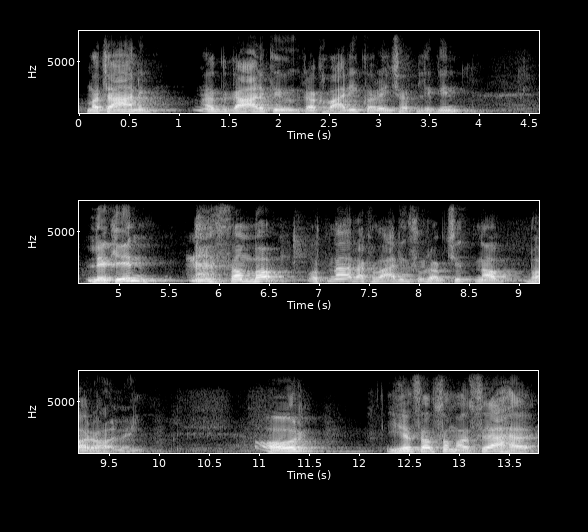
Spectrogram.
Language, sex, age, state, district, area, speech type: Maithili, male, 60+, Bihar, Sitamarhi, rural, spontaneous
